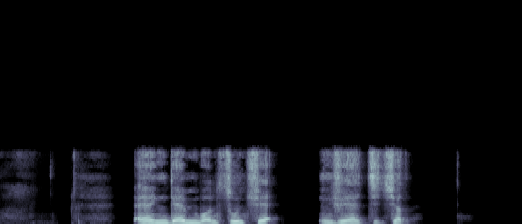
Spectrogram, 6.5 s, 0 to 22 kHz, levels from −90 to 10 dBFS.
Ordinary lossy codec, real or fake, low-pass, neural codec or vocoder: Opus, 64 kbps; fake; 7.2 kHz; codec, 16 kHz in and 24 kHz out, 1 kbps, XY-Tokenizer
